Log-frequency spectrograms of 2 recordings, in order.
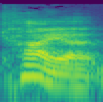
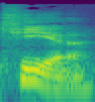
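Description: First: The first vowel sounds like 'kai'. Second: The first vowel sounds like 'key'. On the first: This is how the name owner says it. The speaker calls it right. "pronounced Kaya" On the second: This is how the spelling looks. The speaker calls it wrong. "It looks like Kia"

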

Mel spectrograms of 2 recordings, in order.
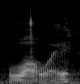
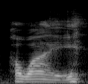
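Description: First: It is said with the company's own pronunciation. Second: It is said to sound like Hawaii. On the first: The speaker calls it right. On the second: The speaker calls it wrong.

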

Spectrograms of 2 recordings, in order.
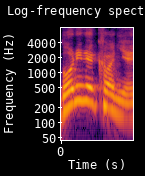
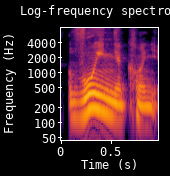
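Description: First: The first word starts with a B sound. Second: The first word starts with a V sound. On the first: The speaker calls it wrong. "I see the B. I don't suppress the urge to record that as a V" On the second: The speaker calls it right. "it's a V sound"

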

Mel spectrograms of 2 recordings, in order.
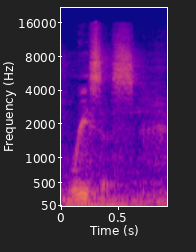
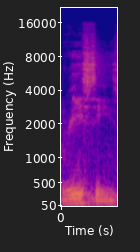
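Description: First: The last syllable has a short vowel. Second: The last syllable has a long ee vowel. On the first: The speaker calls it right. "it's Reese's, you know?" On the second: The speaker calls it wrong. "They say Reese's, but there's no second fucking E the end of that word"

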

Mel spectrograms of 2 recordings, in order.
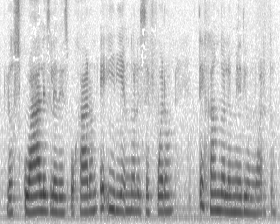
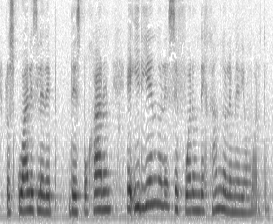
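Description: The two takes are said the same way.

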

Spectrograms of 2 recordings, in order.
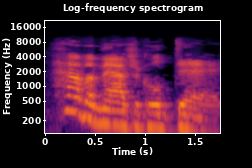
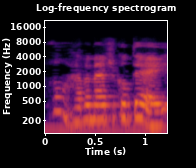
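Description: First: It sounds snarky with a pointed emphasis. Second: It sounds friendly and genuine.

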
